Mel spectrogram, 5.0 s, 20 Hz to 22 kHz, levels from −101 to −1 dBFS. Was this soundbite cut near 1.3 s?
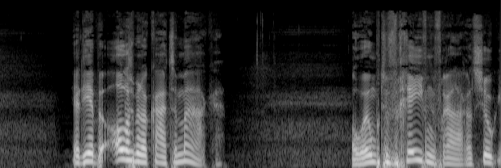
no; 1 cut; at 3.5 s

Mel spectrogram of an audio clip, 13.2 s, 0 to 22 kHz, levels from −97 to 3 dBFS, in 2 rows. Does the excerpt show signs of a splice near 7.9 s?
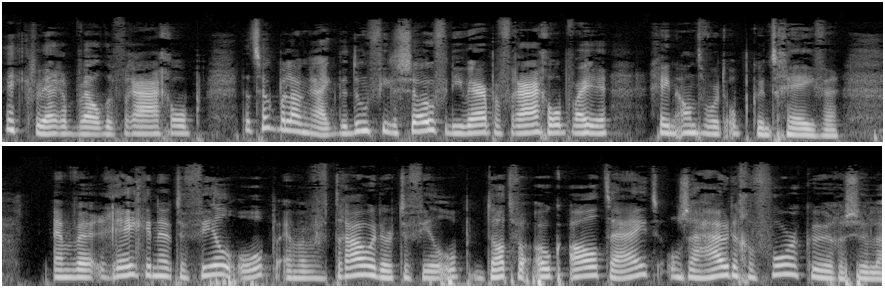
yes; 3 cuts; at 4.7 s, 6.8 s, 7.9 s

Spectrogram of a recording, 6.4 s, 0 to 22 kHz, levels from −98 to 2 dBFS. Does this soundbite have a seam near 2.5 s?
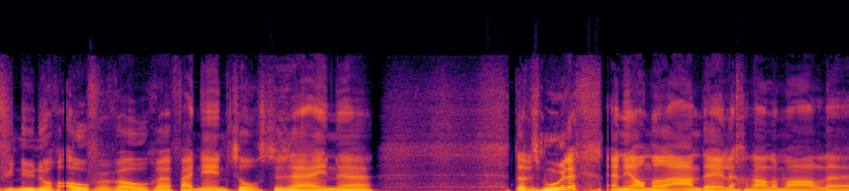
no; 1 cut; at 4.5 s

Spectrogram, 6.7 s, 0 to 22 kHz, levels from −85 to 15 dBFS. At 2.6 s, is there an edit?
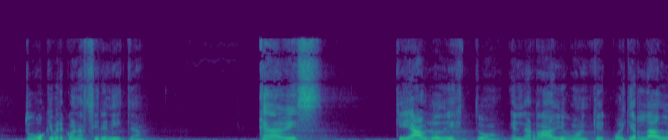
yes; 1 cut; at 2.6 s

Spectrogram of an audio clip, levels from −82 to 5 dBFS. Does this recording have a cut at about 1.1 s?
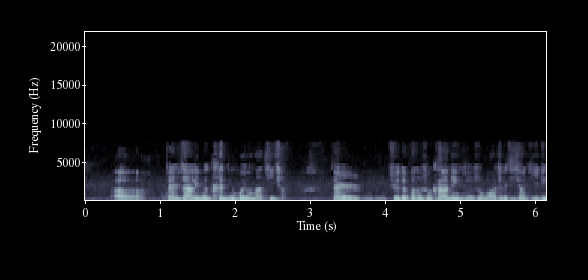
yes; 1 cut; at 1.1 s

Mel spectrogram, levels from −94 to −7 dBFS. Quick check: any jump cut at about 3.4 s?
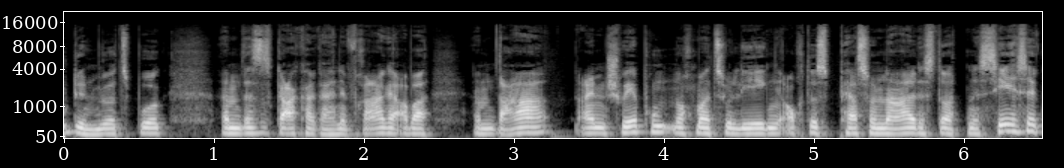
yes; 1 cut; at 3.4 s

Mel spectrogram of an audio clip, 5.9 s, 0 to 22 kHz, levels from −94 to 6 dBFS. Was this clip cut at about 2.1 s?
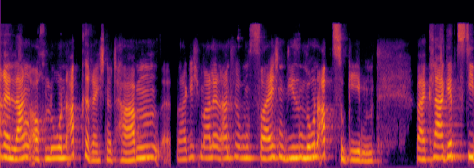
yes; 1 cut; at 2.1 s

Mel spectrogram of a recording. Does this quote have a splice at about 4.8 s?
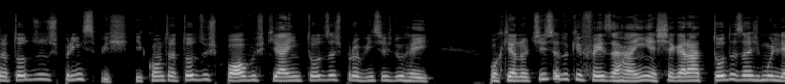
no; 0 cuts

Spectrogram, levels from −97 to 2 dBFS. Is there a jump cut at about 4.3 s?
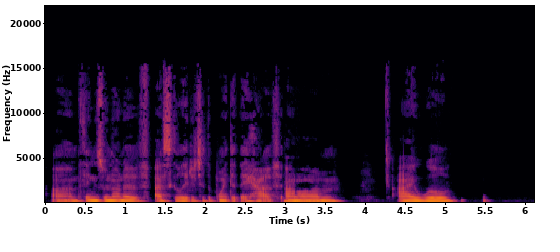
no; 1 cut; at 3.0 s

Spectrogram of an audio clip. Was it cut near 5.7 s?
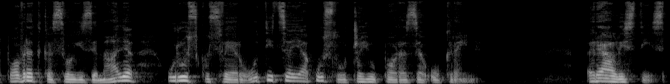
yes; 1 cut; at 5.7 s

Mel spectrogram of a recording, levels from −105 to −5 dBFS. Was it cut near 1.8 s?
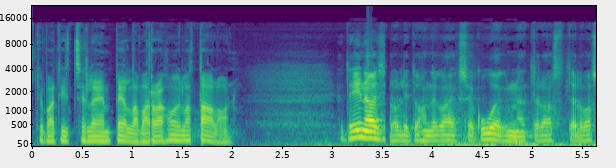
no; 1 cut; at 3.5 s

